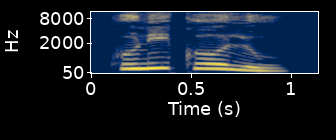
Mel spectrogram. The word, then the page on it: ಕುಣಿಕೋಲು: kuṇikōlu; noun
